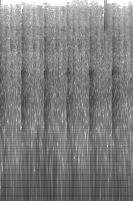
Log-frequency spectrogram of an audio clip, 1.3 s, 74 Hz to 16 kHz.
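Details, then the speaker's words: 1972 Nordan 21 fishing boat with 11hp Sabb single-cylinder marine diesel: even, regular thump about four to five beats a second with no knock or misfire; runs nicely, normal clean idle. "Men du kan høre, den går i pæn. Den går pænt, ja. Det er sgu meget fint."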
